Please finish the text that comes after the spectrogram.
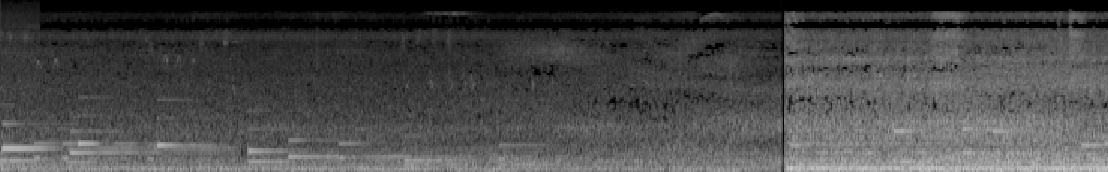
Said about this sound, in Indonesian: Dan setelah menunggu bis beberapa saat, akhirnya bisnya juga datang ya teman-teman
